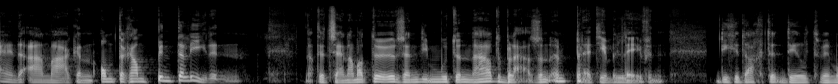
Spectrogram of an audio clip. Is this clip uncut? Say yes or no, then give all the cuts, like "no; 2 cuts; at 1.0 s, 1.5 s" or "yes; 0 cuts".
no; 2 cuts; at 3.2 s, 7.1 s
